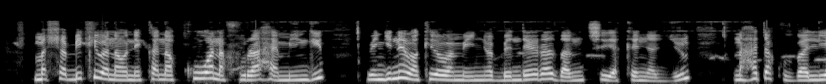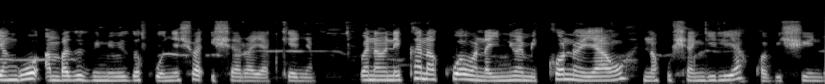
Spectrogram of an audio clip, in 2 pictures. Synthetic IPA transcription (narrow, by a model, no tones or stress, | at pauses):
maʃaɓikiwanaɔnɛkanakuwanafuɾaɦamiŋɡi | wɛŋɡinɛwakiwawamɛinuaɓɛndɛɾazaɲ̩t͡ʃijakɛɲaʄuː | naɦatakuvaliaŋɡuɔʔambazɔzimɛwɛzakuɔɲɛʃwaʔiʃaɾajakɛɲa | wanaɔnɛkanakuwawanainuamikʰɔnɔjaɔnakuʃaŋɡiliakwaviʃindɔ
